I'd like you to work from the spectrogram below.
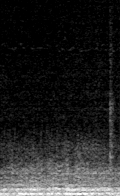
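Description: A steady, faint insect drone of green flies buzzing continuously around a dead rat, with no other sounds over it.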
